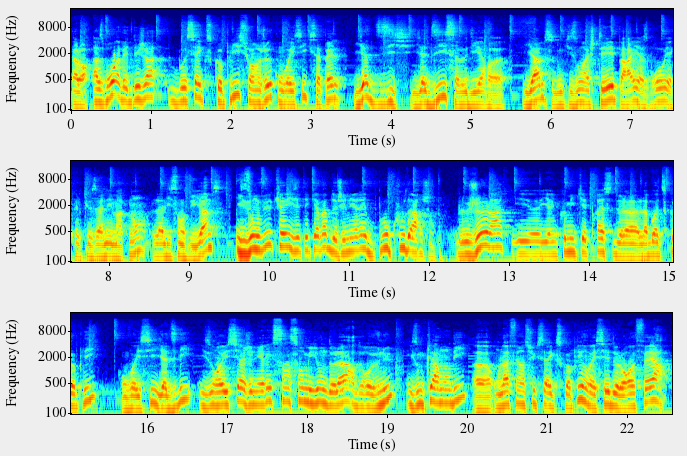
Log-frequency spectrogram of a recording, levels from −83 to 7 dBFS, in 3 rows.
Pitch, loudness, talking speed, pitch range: 155 Hz, -17 LUFS, 255 wpm, 135-190 Hz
